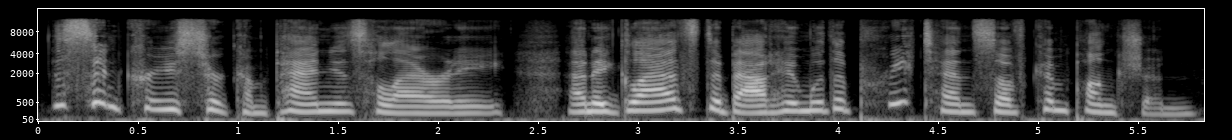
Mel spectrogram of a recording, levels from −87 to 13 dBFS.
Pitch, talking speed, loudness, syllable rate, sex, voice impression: 235 Hz, 155 wpm, -18 LUFS, 5.3 syllables/s, female, feminine, gender-neutral, middle-aged, thin, tensed, very powerful, slightly dark, hard, slightly muffled, fluent, slightly raspy, cool, slightly intellectual, slightly refreshing, slightly sincere, slightly calm, slightly friendly, slightly reassuring, very unique, very wild, slightly sweet, very lively, very strict, intense, very sharp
